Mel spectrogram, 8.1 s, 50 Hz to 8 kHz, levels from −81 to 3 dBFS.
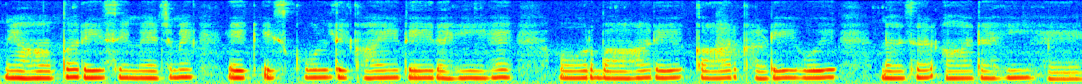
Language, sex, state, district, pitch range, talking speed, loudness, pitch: Hindi, female, Rajasthan, Jaipur, 200-215 Hz, 155 wpm, -15 LUFS, 210 Hz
